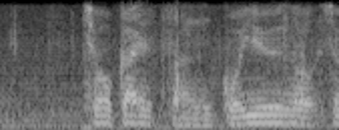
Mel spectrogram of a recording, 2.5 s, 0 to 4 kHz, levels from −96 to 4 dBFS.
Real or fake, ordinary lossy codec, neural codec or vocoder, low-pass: fake; Opus, 24 kbps; vocoder, 24 kHz, 100 mel bands, Vocos; 3.6 kHz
